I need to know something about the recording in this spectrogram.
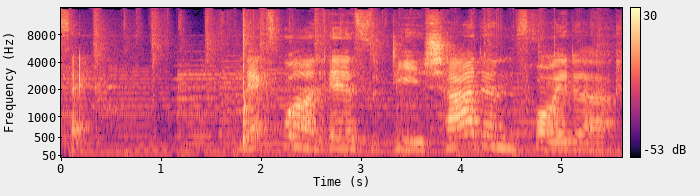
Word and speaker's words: Schadenfreude: Next one is die Schadenfreude. That's how we pronounce it in German. I guess your English speakers probably say Schadenfreude.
